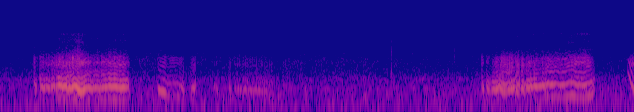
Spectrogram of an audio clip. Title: Funny dog snore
